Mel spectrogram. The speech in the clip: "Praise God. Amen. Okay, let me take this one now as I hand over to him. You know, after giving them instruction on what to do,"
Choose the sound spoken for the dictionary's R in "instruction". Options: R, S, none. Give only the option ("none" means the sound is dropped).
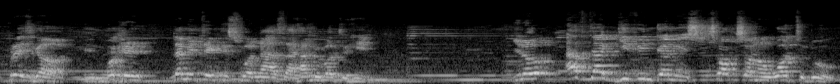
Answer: R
